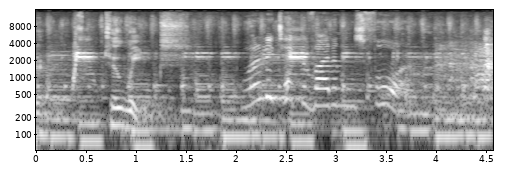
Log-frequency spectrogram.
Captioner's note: laughter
